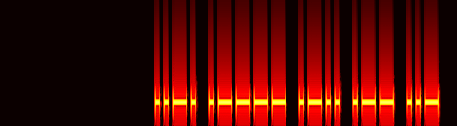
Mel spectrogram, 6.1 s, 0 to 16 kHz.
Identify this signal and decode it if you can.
Morse code, heard as a keyed tone, about 20 wpm, 700 Hz. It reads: F1LWU
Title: DXCC-100 Call Signs - 5 Characters - 20wpm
